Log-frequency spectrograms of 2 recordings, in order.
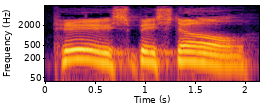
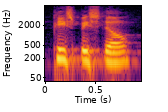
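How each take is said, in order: First: It is said in a loud, dramatic way. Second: It is said in a quiet, casual way.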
